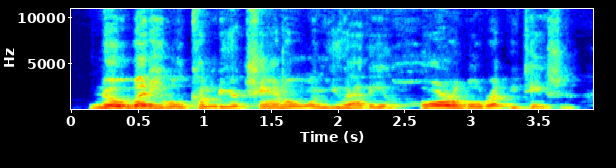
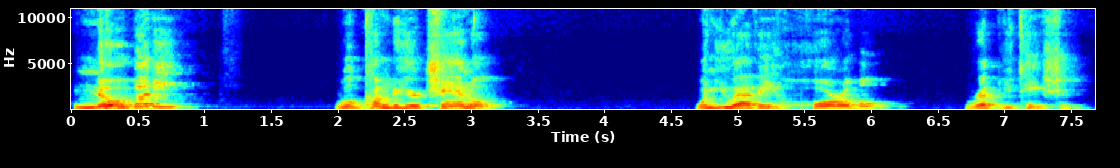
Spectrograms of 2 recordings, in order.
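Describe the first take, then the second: First: Said in the usual way. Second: Deliberate, emphatic. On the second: Real, not acted. Lecturing G-Man about his channel, deliberate broken-up phrasing.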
